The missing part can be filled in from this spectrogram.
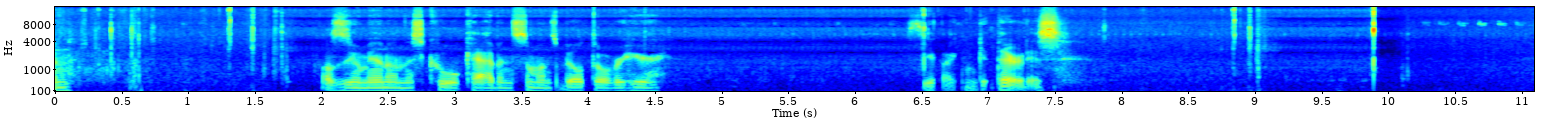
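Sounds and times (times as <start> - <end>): sharp click: 8.8 - 9.1.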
